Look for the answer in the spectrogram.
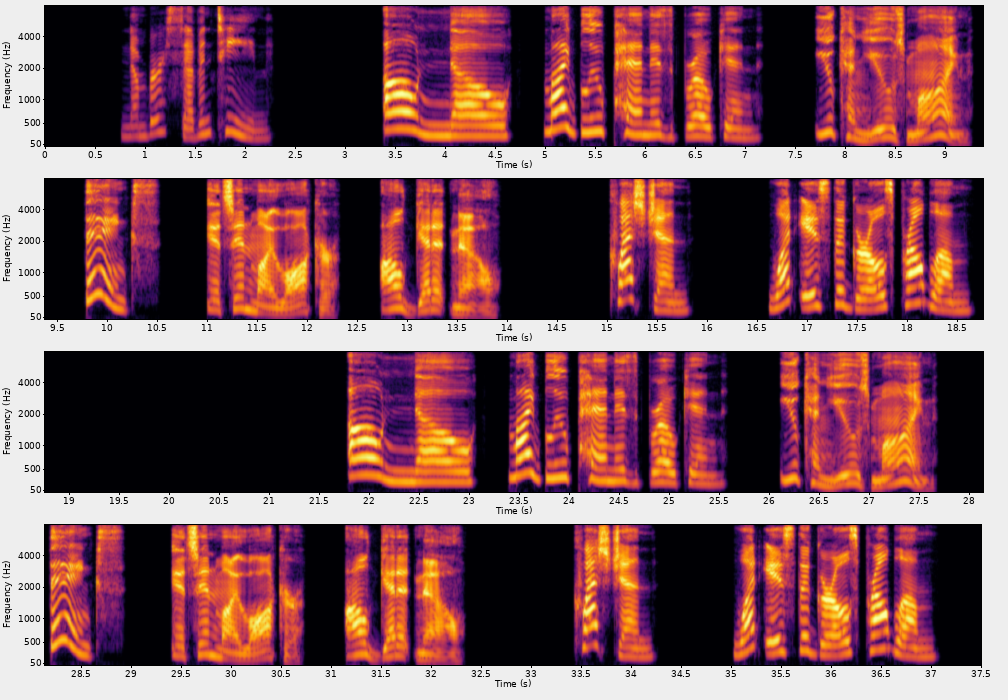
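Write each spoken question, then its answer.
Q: Question. What is the girl's problem?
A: Her blue pen is broken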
